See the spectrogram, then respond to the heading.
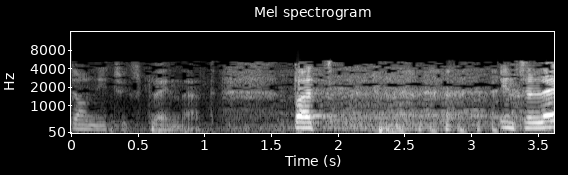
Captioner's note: laughter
